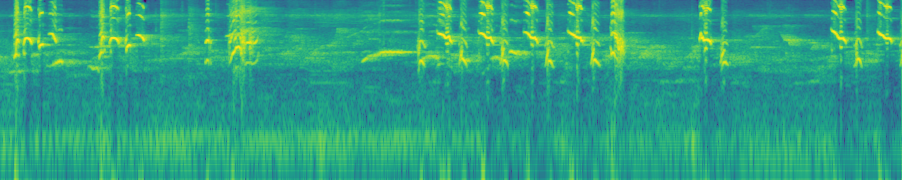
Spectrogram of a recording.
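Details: Oriental magpie-robin female in breeding condition, calling to set males singing: scattered sharp whistles and harsh squawks, then a dense run of quick chipping notes over a faint low hum.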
